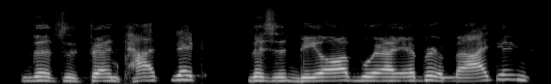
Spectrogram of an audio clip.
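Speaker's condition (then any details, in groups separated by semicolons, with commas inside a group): Cerebral palsy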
